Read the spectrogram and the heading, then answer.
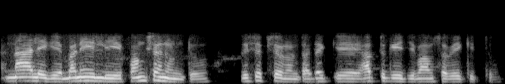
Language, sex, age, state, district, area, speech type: Kannada, male, 18-30, Karnataka, Chitradurga, rural, conversation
